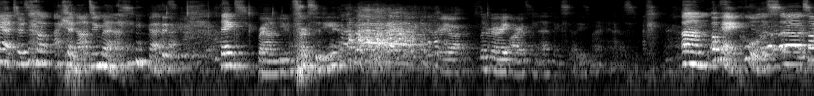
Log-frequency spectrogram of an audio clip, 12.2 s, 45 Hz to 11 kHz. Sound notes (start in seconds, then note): 5.1 laughter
